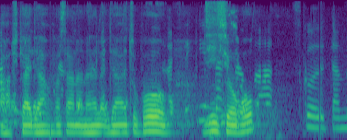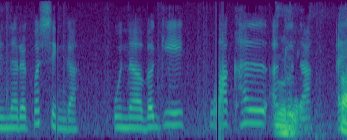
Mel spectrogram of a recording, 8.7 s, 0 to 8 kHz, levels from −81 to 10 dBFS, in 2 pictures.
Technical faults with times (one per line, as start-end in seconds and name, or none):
0.00-2.24 speech suppressed in double talk
0.07-3.61 echo leak
0.63 unconcealed Bluetooth headset packet loss
2.48 unconcealed Bluetooth headset packet loss
3.01-3.37 speech suppressed in double talk
3.99-4.01 unconcealed Bluetooth headset packet loss
5.04-5.06 unconcealed Bluetooth headset packet loss
7.01-7.13 unconcealed Bluetooth headset packet loss
8.00-8.08 echo leak
8.07-8.14 speech suppressed in double talk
